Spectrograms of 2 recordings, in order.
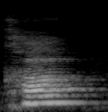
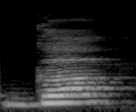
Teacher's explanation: जैसे हम ख बोलते हैं और पीछे से एक अ जो स्वर है उसका जो है विस्तार होता हुआ दिखाई सुनाई देता है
